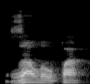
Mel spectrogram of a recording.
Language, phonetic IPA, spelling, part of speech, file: Russian, [zɐˈɫupə], залупа, noun, Ru-залупа.ogg
- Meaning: 1. dickhead, bell-end (body part) 2. an unpleasant person, bell-end, dickhead 3. nothing, fuck all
